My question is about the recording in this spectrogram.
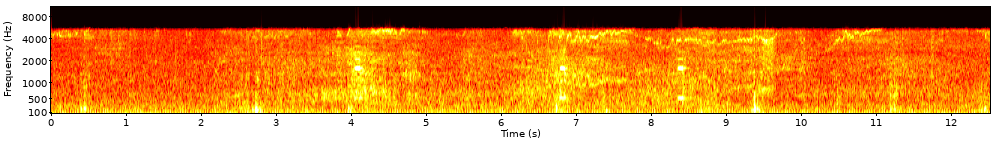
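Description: RC off-road buggies racing: the faint high whine of their motors rises and falls as they accelerate and slow. Several short sharp clicks and knocks cut through, a few of them with a brief beep.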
